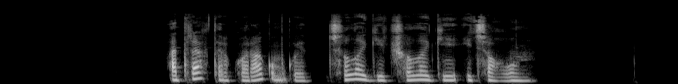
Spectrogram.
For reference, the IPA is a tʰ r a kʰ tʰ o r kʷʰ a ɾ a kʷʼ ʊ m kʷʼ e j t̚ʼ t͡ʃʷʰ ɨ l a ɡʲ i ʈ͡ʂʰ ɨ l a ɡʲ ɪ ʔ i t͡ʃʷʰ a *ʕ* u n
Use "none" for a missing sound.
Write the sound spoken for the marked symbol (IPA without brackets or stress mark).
ʁ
